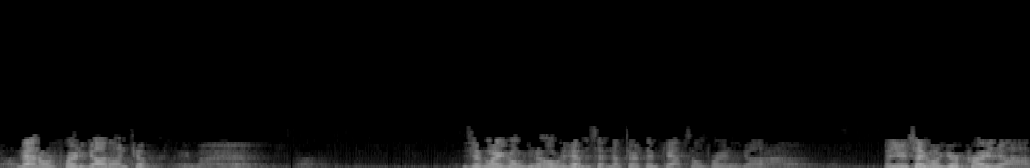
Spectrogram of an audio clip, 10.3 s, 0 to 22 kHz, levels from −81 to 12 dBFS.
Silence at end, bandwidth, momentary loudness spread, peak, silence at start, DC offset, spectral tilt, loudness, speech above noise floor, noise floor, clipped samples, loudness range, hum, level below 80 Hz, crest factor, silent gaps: 0 s; 5.6 kHz; 19 LU; -8 dBFS; 0 s; under 0.1%; -10 dB/octave; -29 LUFS; 30 dB; -59 dBFS; under 0.1%; 10 LU; none; -62 dBFS; 24 dB; none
